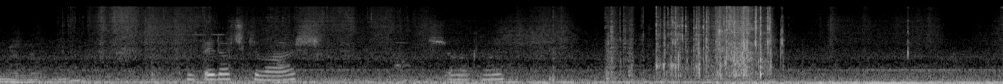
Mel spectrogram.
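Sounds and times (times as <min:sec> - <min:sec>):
plastic wrappers crinkling: 0:06.1 - 0:08.0.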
